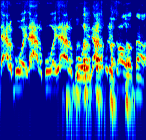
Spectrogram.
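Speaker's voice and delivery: put-on high, thrilled, excited coach cheering, repeated. Retelling the coach in the shower after the game: imitating Dana Potter screaming. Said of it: "screaming at me".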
